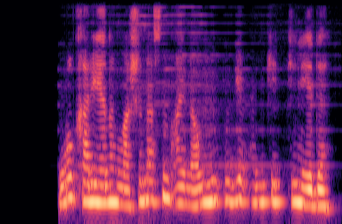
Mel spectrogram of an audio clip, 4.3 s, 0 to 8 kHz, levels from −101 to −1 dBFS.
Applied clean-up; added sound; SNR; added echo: neural mask model DeepFilterNet 3.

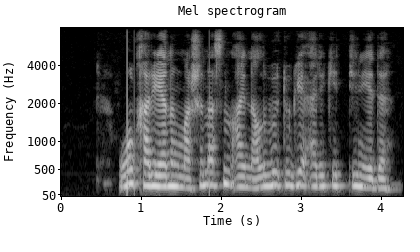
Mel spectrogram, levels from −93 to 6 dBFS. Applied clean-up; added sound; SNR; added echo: none; none; none; none.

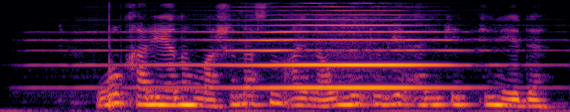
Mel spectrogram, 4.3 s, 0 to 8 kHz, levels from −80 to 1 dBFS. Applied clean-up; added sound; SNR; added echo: none; Bowed string instrument; -2 dB; reverberation time 0.2 s.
